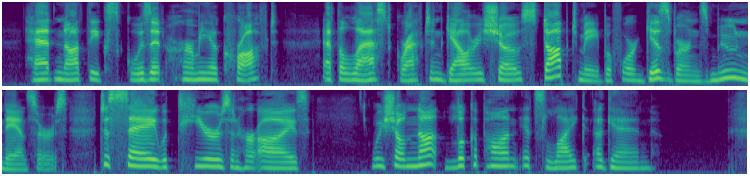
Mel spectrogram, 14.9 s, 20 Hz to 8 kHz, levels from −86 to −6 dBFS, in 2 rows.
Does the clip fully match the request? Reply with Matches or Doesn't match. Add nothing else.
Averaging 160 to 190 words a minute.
Doesn't match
